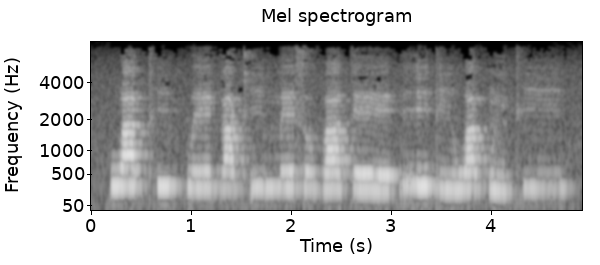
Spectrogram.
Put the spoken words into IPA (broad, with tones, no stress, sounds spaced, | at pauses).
w a˦ tʰ i˦˨ kʷ eː˦ ɡ a˦ kʼ i˦ m e˦ s ʊ˦ b a˦ t e˦˨ | r i˦ d iː˨ w a˦ kʷ ĩ˨ tʰ iː˦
